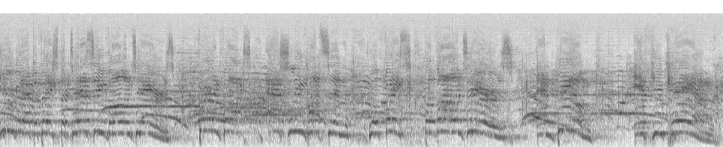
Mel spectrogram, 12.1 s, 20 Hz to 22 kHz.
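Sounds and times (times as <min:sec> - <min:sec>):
man speaking: 0:00.0 - 0:09.9.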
